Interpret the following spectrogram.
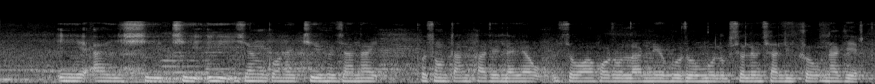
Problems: none marked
